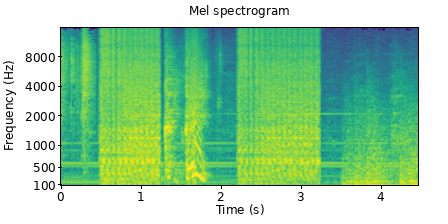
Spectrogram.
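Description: Automatic rifle fire in two long bursts of rapid shots, the second following the first almost at once.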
